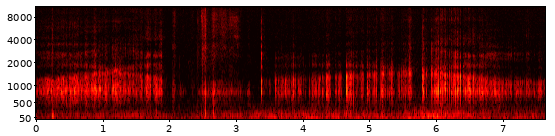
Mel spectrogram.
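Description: Long purple nails scratch and tap the paper wall and rim of a small, empty pink paper cup held close to the microphone. A steady, papery scratching centered in the midrange is broken by several sharp, clicky taps. The result is a dry, rustling texture with brief bright transients.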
